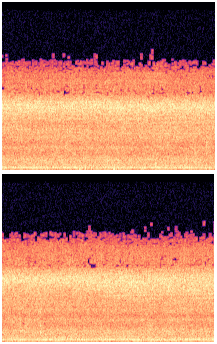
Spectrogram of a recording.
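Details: Japanese honey bees fanning on a hot day, making a continuous massed buzz, a low steady hum under a hissing high band, with faint flickers of single wingbeats.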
